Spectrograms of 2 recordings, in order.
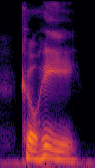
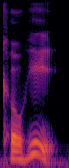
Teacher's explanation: match the exact pitch contour of a native speaker, which was more like kohi with a rising tone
